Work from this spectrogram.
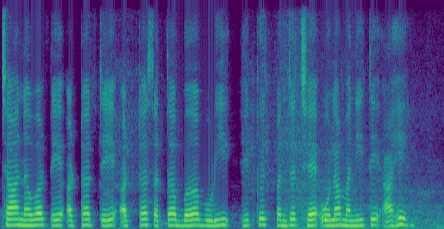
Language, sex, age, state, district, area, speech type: Sindhi, female, 30-45, Delhi, South Delhi, urban, read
